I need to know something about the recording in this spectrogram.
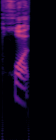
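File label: "huo", chinese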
